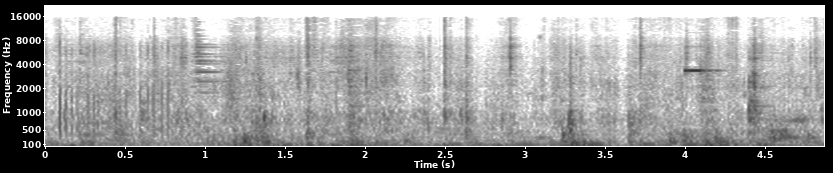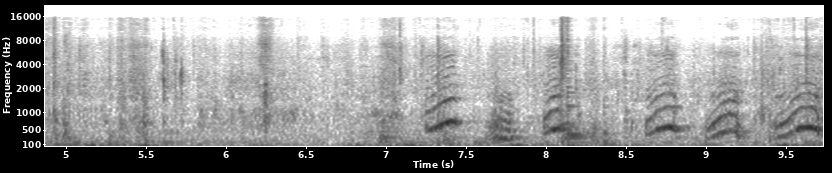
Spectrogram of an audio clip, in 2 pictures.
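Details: Newborn American Staffordshire Terrier puppies, born 9-6-17: after several seconds of shuffling and rustling, a quick run of short, high, squeaky whimpers rises and falls, about one every half second near the end.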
